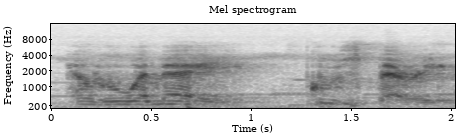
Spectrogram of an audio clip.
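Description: A synthetic male robot voice from a phone text-to-speech app, with a flat delivery. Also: medium pitch, normal speed, distant mic, soft background music. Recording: echoey phone speaker heard from afar.

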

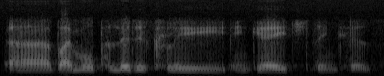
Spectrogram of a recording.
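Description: A British theologian from England answers interview questions thoughtfully, often repeating words while he searches for phrasing. His voice is deep with little pitch movement and normal speed, and the audio is narrow and phone-like.

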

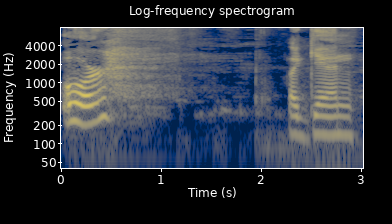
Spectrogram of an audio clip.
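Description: A young man vlogging casually while walking through an antique mall, rambling, laughing often and perking up excitedly at things he spots, recorded on a handheld phone. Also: a little high, extremely slow. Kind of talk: casual handheld shop walkthrough vlog. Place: large indoor antique mall with glass cases. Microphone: phone camera held while walking.

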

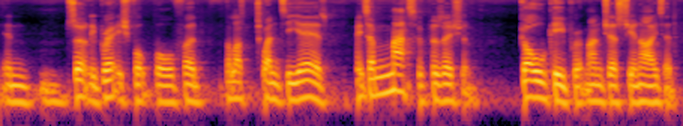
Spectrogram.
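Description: A man in his forties giving measured football analysis in a TV studio on a lapel mic. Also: medium pitch. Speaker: football pundit. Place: large TV studio.

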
